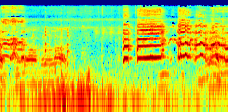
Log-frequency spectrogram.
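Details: Practice contest of Kukuak Balenggek chickens, Sawah Lunto: faint broken crowing gives way to two loud sustained multi-note crows, clipped at the start, with lower clucks beneath.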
